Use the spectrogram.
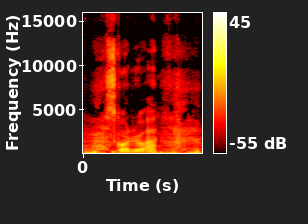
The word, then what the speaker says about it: Sgòrr Ruadh: So at the time when I mispronounced the name of that Monroe I was mad about it at the time and I'm still mad about it. So yes, it's just Ben Leavore and um Scorua.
